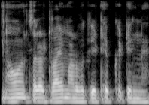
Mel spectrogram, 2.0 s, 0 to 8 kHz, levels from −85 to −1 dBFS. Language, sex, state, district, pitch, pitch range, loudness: Kannada, male, Karnataka, Dharwad, 105 Hz, 105-110 Hz, -18 LUFS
